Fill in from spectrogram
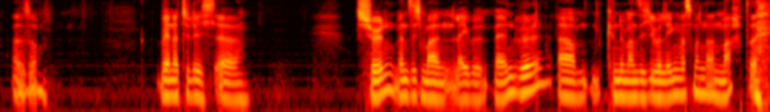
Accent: Balingen, Baden-Württemberg, Germany; Wir kommen nicht direkt aus Balingen, also wir kommen aus dem Raum Balingen.

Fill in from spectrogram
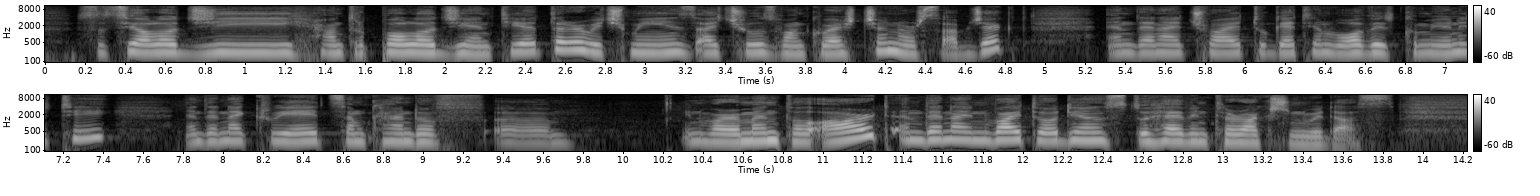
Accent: Croatia; I came from Bonn today. Yeah, because part of my family is living there, and originally I come from Croatia, but I'm not living in Croatia at the moment.

